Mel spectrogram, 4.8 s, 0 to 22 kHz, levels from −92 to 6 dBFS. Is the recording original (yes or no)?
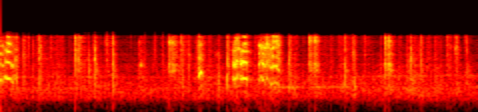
no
